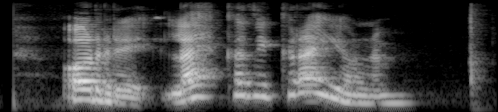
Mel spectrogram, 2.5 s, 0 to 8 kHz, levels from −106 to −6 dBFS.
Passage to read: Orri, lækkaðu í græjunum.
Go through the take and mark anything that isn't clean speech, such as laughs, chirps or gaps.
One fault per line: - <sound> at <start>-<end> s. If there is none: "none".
none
